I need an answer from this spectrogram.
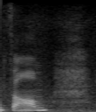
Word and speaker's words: thumb: someone has a green thumb and another point for this one i would like to give an emphasis to the pronunciation of the word thumb again that is thumb and not thumb alright so what you see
